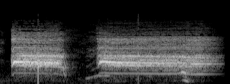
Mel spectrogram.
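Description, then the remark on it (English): A man lets out two loud, harsh screams, a short one followed by a longer drawn-out wail, performed as an exaggerated imitation of the trademark scream of a loud 1980s comedian. “He was like, oh, my wife left me. Ah. That's what he did all the time. Scream loud.”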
